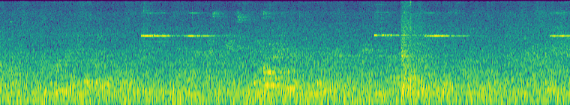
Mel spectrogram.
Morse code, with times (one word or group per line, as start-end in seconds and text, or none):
none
